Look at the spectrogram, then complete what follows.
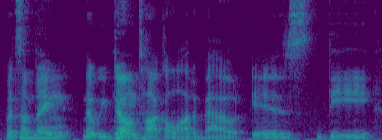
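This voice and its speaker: Low-voiced man musing in casual talk. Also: big pitch swings, unhurried, a bit bright. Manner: thoughtful, hesitant with many fillers. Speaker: co-host and coach. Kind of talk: casual conversation.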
